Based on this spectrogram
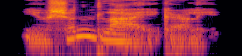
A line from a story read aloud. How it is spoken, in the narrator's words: the voice whispered, now straining to sound even close to friendly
